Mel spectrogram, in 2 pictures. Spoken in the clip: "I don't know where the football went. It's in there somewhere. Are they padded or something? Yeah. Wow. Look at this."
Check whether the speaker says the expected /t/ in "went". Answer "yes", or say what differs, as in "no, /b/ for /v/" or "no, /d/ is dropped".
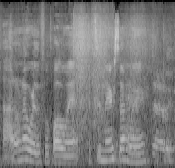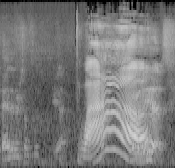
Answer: yes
